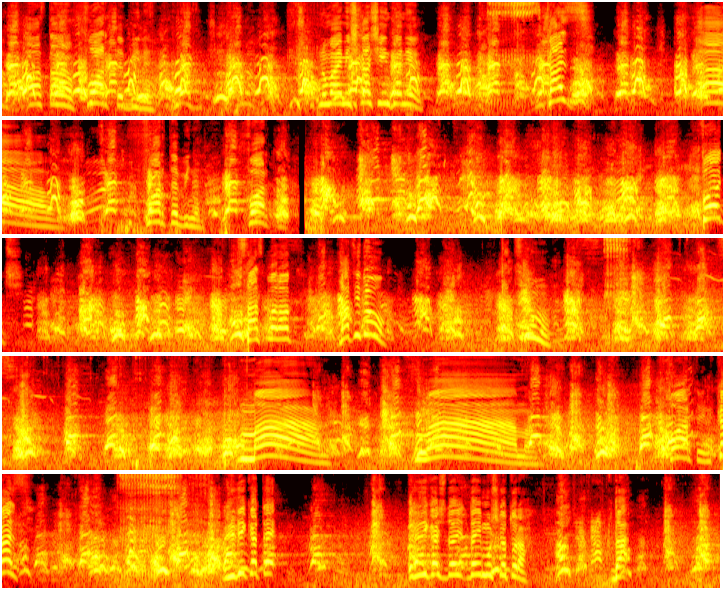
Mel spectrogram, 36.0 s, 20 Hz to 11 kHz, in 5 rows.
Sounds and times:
Bow-wow: 0.0 - 24.1, 24.7 - 26.0, 26.8 - 31.3, 31.9 - 33.8, 34.4 - 36.0
Speech: 0.1 - 1.6, 32.9 - 34.2.

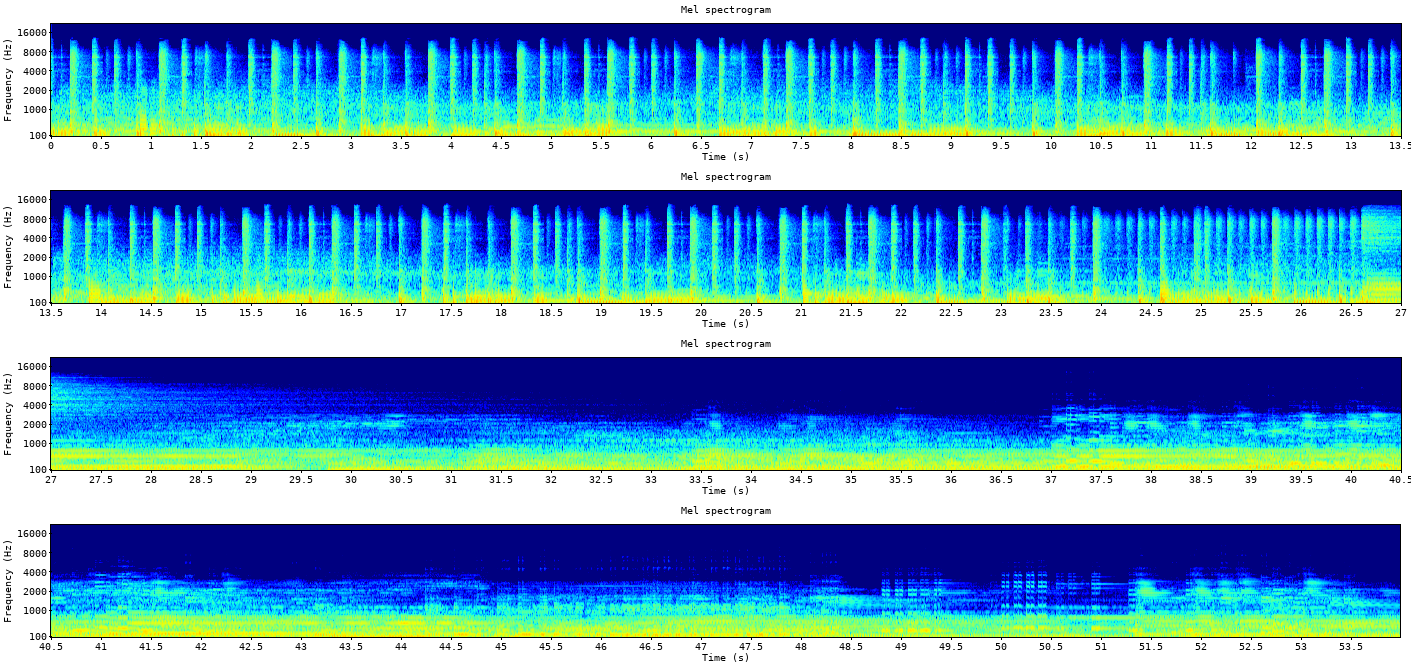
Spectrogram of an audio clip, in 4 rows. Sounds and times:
Music: 0.0 - 53.9.

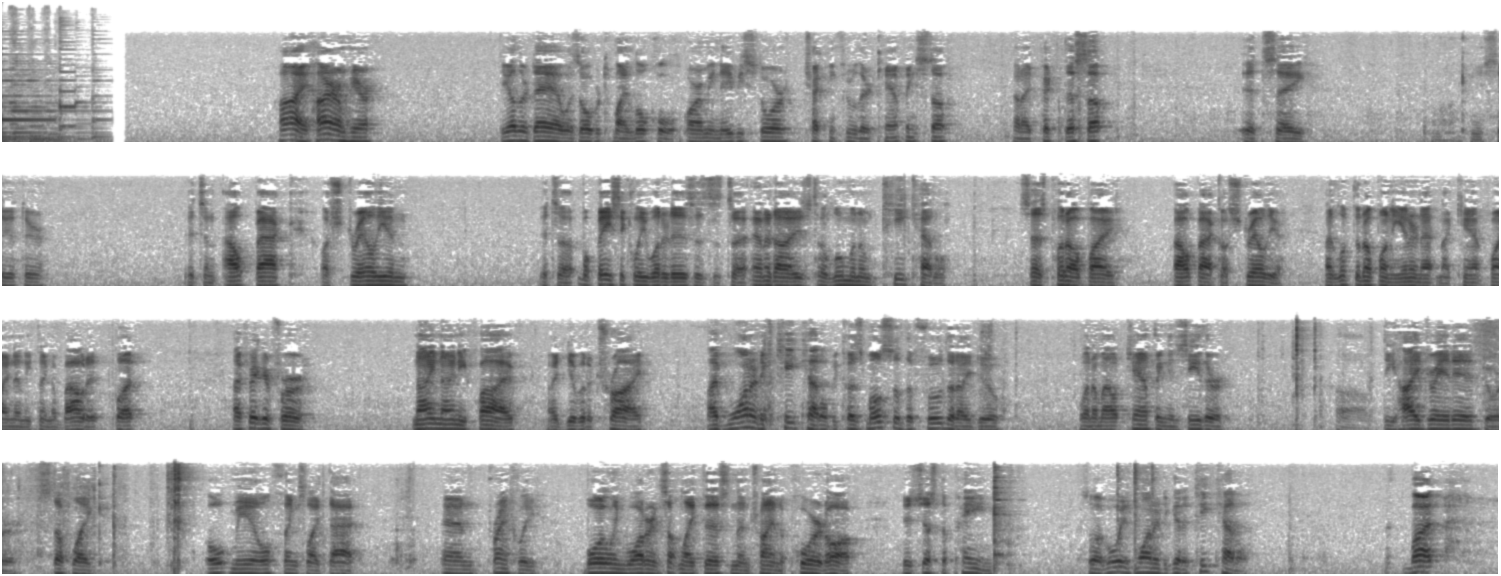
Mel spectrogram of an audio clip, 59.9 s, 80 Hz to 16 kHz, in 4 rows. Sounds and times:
Speech: 2.8 - 3.9, 5.0 - 11.1, 12.4 - 13.2, 14.3 - 15.5, 16.8 - 19.1, 20.4 - 24.5, 25.2 - 31.4, 32.2 - 33.1, 34.0 - 40.0, 40.7 - 42.3, 43.3 - 46.0, 47.0 - 48.6, 49.3 - 55.0, 55.7 - 57.5, 58.8 - 59.5.

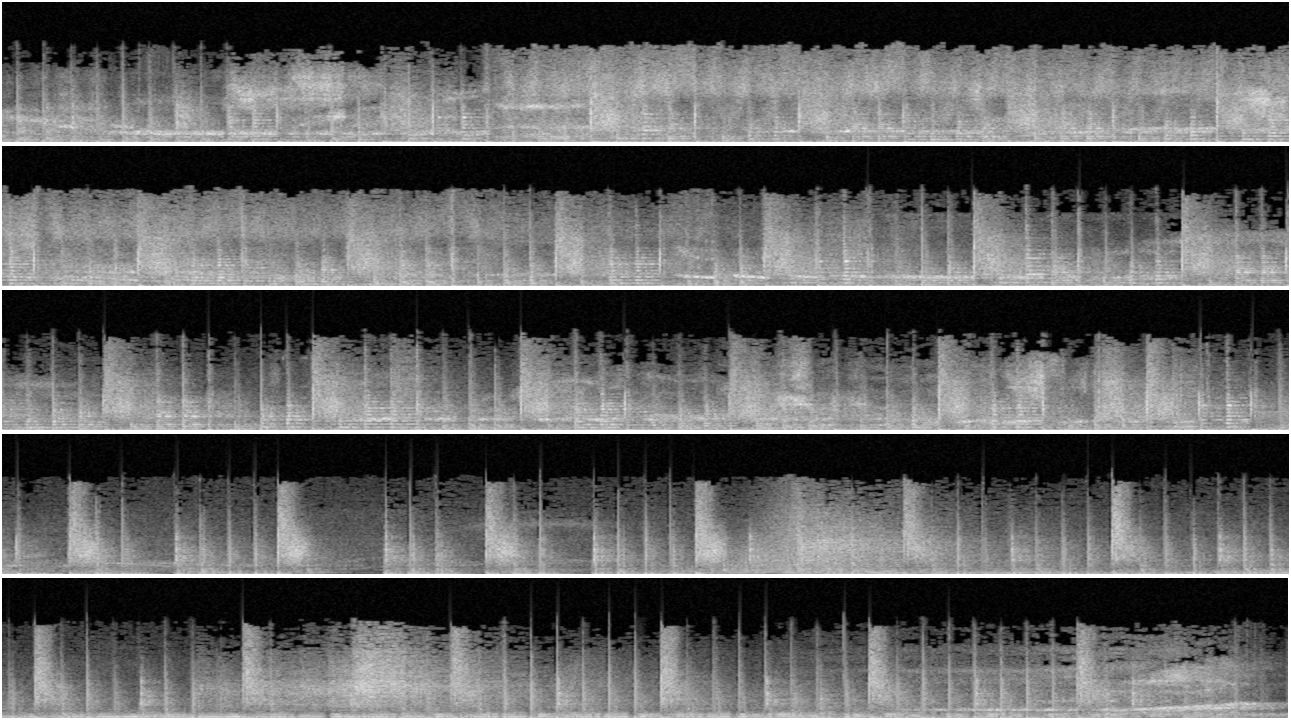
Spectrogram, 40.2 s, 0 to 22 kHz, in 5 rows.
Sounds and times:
Music: 0.0 - 40.2.

